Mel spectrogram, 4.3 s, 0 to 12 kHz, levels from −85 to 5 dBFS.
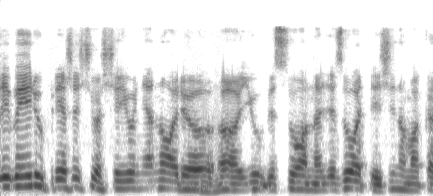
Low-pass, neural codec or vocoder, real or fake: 7.2 kHz; none; real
